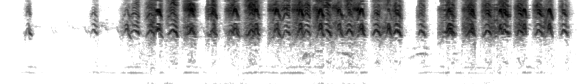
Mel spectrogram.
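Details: Aggressive finches contesting a plentiful food source: a loud, continuous volley of rapid, high, harsh chirps, nearly unbroken for several seconds, with a faint steady low hum beneath.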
